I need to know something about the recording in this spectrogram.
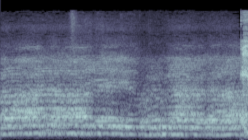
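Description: A group of people chanting a Sanskrit Vedic mantra together in unison, their voices held steady and continuous.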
